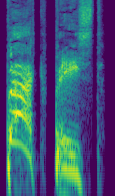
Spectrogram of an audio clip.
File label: Male Dwarf Attack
